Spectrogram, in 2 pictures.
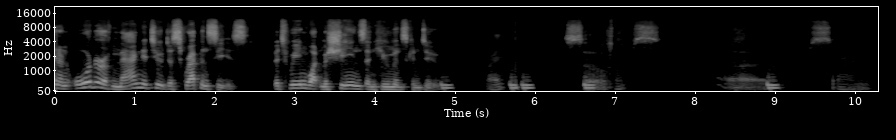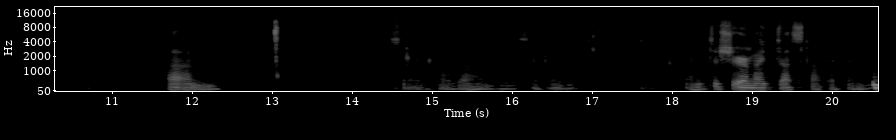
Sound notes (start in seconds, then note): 5.6 computer keyboard tone beeps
